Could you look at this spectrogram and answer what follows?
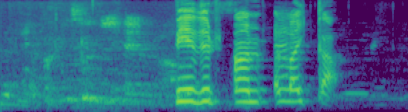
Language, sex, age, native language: Icelandic, female, 10, English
